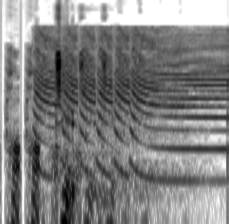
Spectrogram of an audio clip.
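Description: Air-horn sound effect: a loud horn tone that slides down in pitch and then holds steady, with a brief laugh over its start.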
